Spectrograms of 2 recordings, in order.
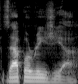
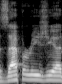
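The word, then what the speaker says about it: Zaporizhzhia: I actually looked up how to pronounce it. Zaporizhia. I think I got it. The Zaporizhia nuclear power plant, which is the largest nuclear power plant in Europe.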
